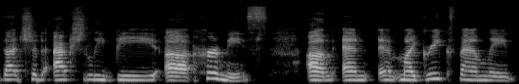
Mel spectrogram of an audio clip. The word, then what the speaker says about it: Hermes: and uh when uh my family pronounced uh hermes uh basically you could almost not hear the h at all so it was like ernest so ernest is a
